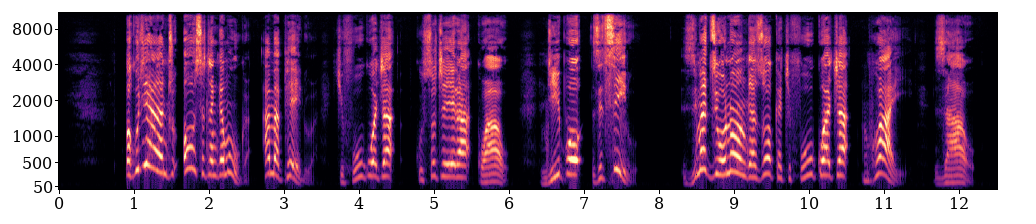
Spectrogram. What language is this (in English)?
Nyanja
